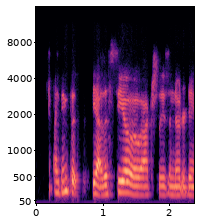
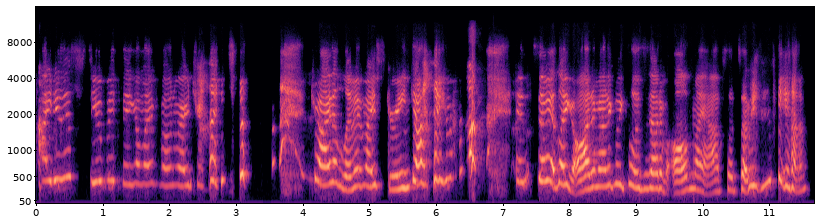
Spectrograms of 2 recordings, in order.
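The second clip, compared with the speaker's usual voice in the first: much higher, giggling through the explanation; laughing; 9 semitones higher than usual. Real, not acted. Risa explaining to the host why her screen closed, laughing. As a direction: explain while laughing at yourself.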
